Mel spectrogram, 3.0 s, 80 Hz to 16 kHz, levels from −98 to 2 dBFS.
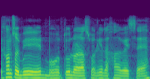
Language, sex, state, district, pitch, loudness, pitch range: Assamese, male, Assam, Sonitpur, 130 Hz, -16 LUFS, 125-140 Hz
